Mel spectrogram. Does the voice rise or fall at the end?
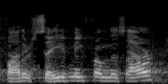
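rise. It is said as a question, rising.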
